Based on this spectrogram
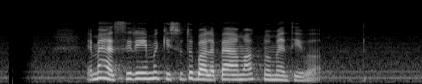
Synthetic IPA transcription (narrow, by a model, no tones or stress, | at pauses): eməɦæsiɾiːməkisut̪ubaləpæːmaknumæt̪iʋə̰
